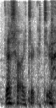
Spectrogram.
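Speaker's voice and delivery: That's how I took it too through a laugh. Real, not acted. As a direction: chuckle the line.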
